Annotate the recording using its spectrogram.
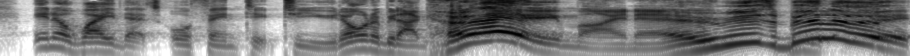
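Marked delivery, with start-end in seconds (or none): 2.2-4.6 weird, very loud, drawn-out, shrill, swooping talking-toy voice. Speaker showing how you should not sound, weird talking toy voice. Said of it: "You'll sound like one of those weird toys".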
